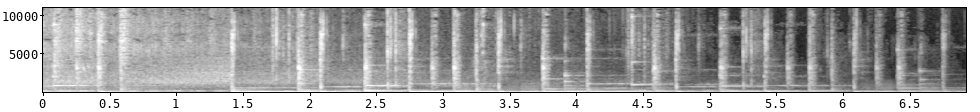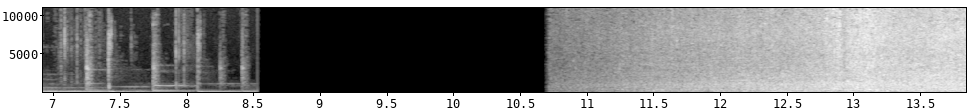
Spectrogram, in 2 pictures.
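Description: Sea surf as if heard in a seashell, a broad rushing wash that swells steadily louder after a brief silence, preceded by a stretch of clicking, tonal sound.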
